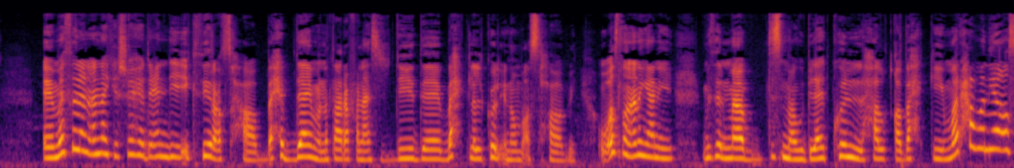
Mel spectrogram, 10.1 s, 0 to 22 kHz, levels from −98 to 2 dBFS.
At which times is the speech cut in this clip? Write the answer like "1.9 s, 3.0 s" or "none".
8.3 s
